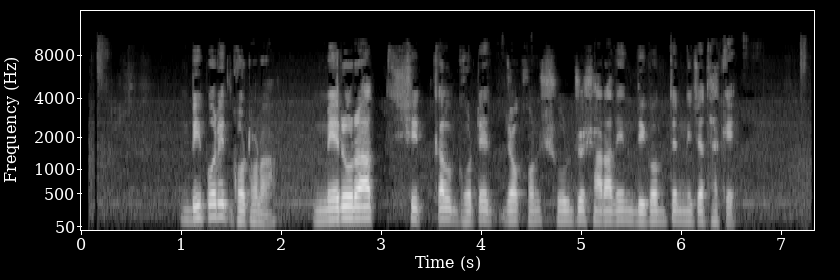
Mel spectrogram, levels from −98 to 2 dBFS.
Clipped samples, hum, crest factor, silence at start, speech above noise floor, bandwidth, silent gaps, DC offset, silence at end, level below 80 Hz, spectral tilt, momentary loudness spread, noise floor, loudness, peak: under 0.1%; none; 20 dB; 1 s; 36 dB; 10 kHz; none; under 0.1%; 0.8 s; -72 dBFS; -6 dB/octave; 17 LU; -59 dBFS; -24 LUFS; -4 dBFS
